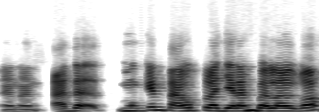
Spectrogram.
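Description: Against a quiet background, a woman speaks. She keeps a moderate pace. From Indonesia. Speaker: Arabic teacher. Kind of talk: online class lesson. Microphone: phone near.

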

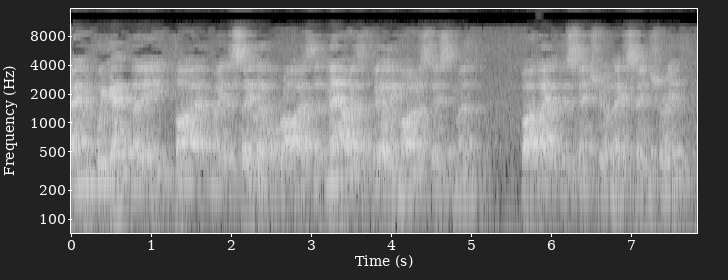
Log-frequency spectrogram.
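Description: Amid strong room echo and light background noise, a man speaks at a fairly slow pace with ordinary pitch variation. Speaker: politician. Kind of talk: political speech.

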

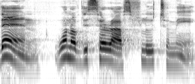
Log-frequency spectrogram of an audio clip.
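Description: Against a quiet background, a woman with a dark, mellow tone speaks very slowly with lively intonation. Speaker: lay reader. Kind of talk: scripture reading and reading prayer names. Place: church.

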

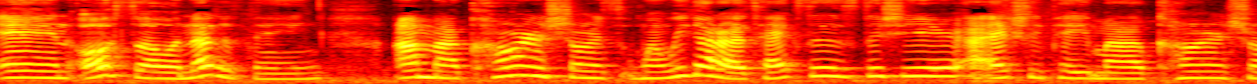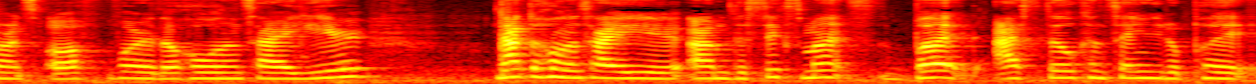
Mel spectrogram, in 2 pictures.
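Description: Her tone is bright and sharp, with ordinary pitch variation. The woman speaks at a moderate pace. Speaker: budgeting vlogger. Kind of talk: casual tutorial chat. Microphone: phone near.

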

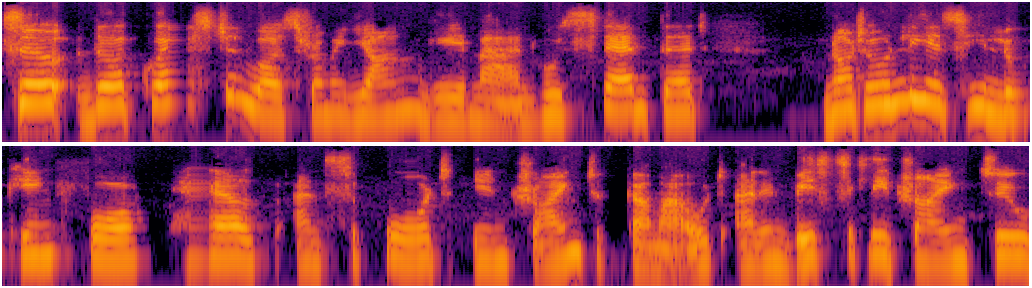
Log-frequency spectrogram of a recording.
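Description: A woman talks at a fairly slow pace in a somewhat breathy voice with lively intonation. The sound is dry with no echo, and the background is quiet. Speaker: podcast host. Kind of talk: interview question. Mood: earnest, emotional. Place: home room. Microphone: video call.

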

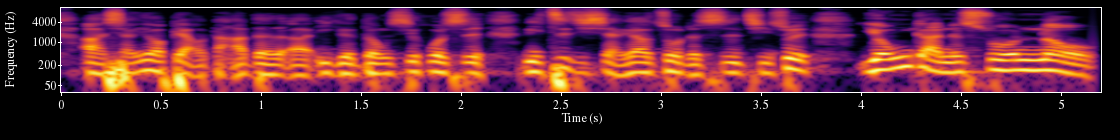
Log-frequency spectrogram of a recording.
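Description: Against a quiet background, a man speaks in an animated tone. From Taiwan, Amis village in Hualien; Taiwan. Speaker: guest. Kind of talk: motivational talk. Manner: hesitant, many fillers. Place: hall. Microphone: handheld.

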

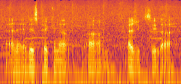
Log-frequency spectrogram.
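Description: Clear music plays in the background. A man speaks at a fairly quick pace. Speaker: tutorial maker. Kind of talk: screen-recorded tutorial narration. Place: home room.

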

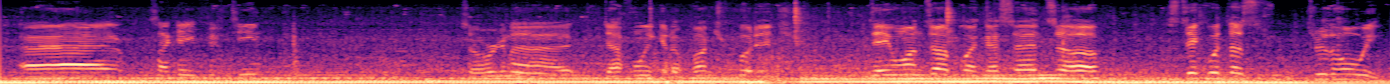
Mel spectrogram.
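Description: A man at a fairly slow pace, with a dry sound with no echo and loud background noise. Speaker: off-road vlogger. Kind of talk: casual vlog chat. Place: car. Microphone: phone near.

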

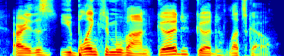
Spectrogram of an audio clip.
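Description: A man with an ordinary speaking voice talks at a fairly quick pace and medium pitch with ordinary variation, in a very clean, silent-background recording that is dry and close with no echo. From United States. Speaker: podcast panelist. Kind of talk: casual chat.

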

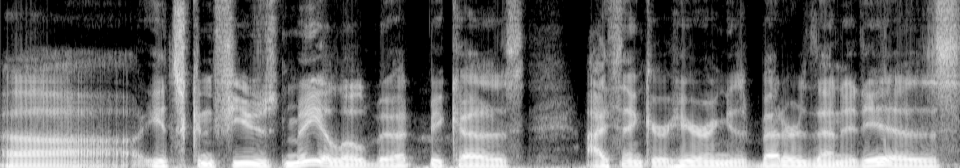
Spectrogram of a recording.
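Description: Very slow, very evenly loud speech in an American accent, dark and mellow in tone with fairly even intonation. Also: man, fairly low pitch for a man. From United States. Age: 70s. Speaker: retired marine and missionary ministry founder. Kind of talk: interview. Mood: warm, relaxed storytelling. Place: studio. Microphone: studio mic.

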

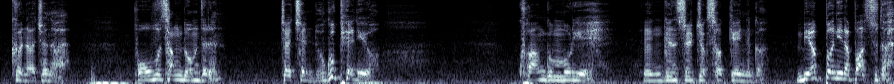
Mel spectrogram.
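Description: A put-on character voice with lively intonation at a fairly slow pace, over clear background noise. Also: man, fairly high pitch for a man. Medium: audio drama. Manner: gruff, blunt.

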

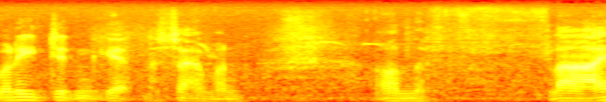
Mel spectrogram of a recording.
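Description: A man keeps a moderate pace, his speech accompanied by noticeable background noise. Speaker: TV presenter. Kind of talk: TV documentary narration.

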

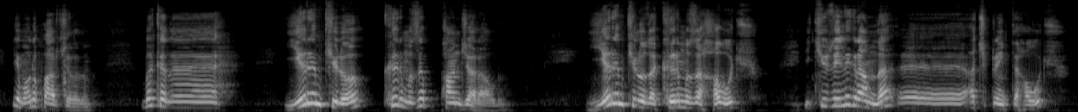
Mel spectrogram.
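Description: A high-pitched man at a very slow pace, with very wide pitch swings and long, frequent pauses. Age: 60s. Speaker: self-styled shaman giving herbal remedies. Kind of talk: home remedy tutorial.

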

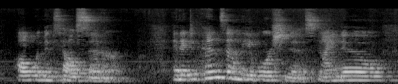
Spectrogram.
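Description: A woman speaks at a fairly quick pace with lively intonation. Audible room echo and light background noise are present. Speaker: presenter. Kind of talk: informational talk to an audience. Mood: earnest, concerned. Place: church. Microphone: handheld.

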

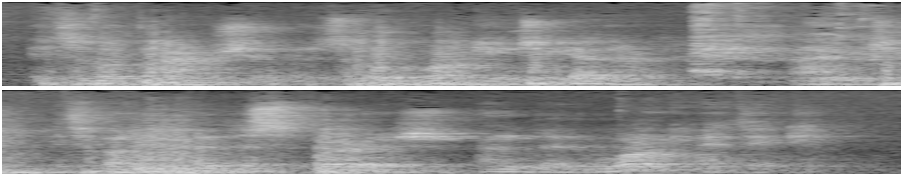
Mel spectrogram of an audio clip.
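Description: Speech comes at a fairly quick pace with strong room echo. Noticeable background noise runs underneath. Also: man. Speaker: local councillor giving opening remarks. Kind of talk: public speech. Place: hall.

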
